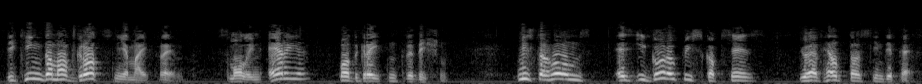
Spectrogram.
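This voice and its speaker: Political emissary, grand and insistent, high-ish animated voice, muffled old radio drama sound. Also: male voice, moderate pace. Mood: grand, courtly. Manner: formal, grandiloquent, stilted phrasing. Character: florid, emotional, insistent male foreign political emissary. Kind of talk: 1940s radio acting. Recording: muffled, band-limited old radio recording.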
